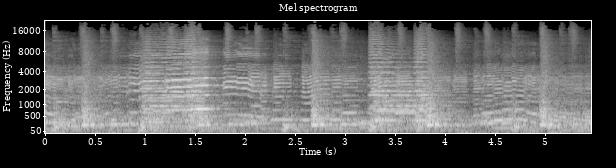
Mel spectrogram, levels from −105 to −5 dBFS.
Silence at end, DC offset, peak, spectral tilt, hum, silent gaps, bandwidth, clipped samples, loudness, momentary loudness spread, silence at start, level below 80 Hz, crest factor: 0 s; under 0.1%; -4 dBFS; -3.5 dB/octave; none; none; over 20 kHz; under 0.1%; -22 LUFS; 10 LU; 0 s; -44 dBFS; 18 dB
